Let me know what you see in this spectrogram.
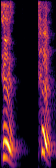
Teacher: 디귿, 티읕은 우리가 발음할 때 트, 어디를 건드려요? 잇몸을 건드려요. 앞니 뒤에 있는 단단한 트, 잇몸을 건드린단 말이야.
